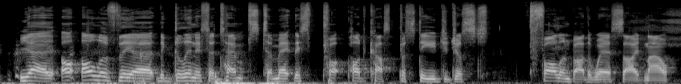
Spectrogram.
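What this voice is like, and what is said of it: Classy-sounding accent. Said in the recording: “he's got a better accent than anyone you know, probably ... Don't let this accent deceive you ... You're really classing up the joint”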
